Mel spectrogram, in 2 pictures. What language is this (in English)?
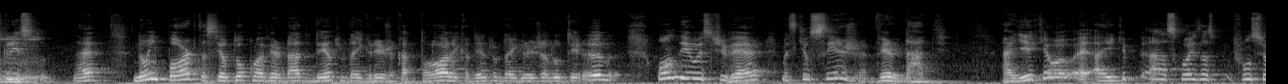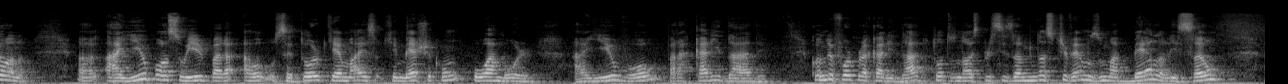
Portuguese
